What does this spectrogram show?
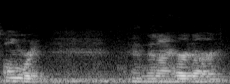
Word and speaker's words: Omri: He said, it's Omri. And then I heard our broadcasters call him Omri all year.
